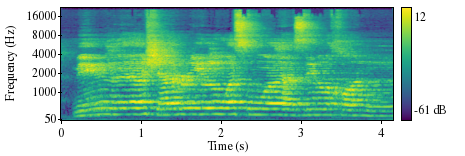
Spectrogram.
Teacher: cara membaca khannasnya disyiddahkan karena ini adalah gunah nun.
